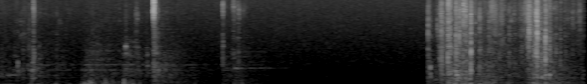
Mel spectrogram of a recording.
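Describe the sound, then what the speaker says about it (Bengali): Giribaj pigeons in a loft give soft, low coos close by, with a quiet pause and then a busier stretch of cooing and rustling near the end. "খুব সুন্দর একটা গঠনের কবুতর"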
